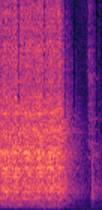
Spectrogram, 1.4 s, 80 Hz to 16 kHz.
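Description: A STIHL HSA 56 battery hedge trimmer runs with a loud, steady motor whine and clatter for most of a second, then fades off, with a brief blip at the end.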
